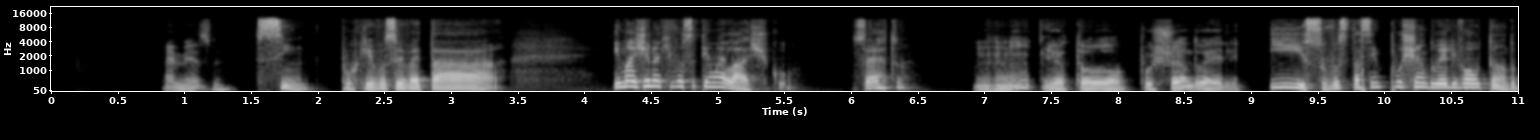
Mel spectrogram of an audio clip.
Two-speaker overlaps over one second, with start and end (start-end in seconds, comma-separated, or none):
none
